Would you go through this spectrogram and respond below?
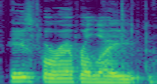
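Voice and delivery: giggling through the words, pitch up; laughing. Real, not acted. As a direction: laugh out the teasing line. Teasing a late viewer on stream.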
